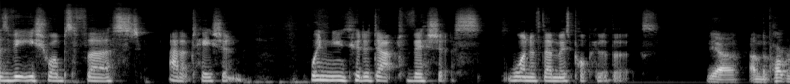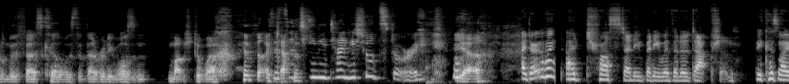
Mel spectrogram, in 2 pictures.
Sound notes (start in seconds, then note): 10.0 laughing; 12.0 laughing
